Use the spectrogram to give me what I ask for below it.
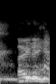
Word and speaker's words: Bowdoin: She graduated from, I think it's Bowdoin, is that the right pronunciation? Bowdoin College? – Bowdoin yeah.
